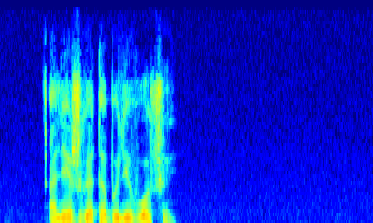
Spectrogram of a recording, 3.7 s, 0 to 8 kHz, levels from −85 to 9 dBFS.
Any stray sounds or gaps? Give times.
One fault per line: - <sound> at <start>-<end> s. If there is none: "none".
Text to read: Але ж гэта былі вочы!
none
